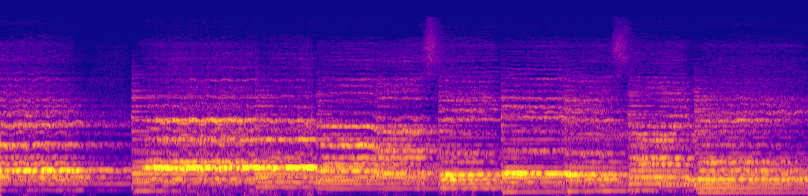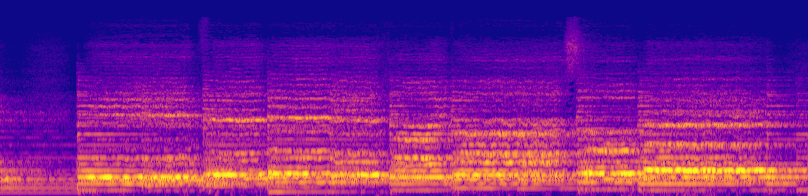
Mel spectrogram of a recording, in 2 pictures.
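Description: Choir singing a hymn in held chords that change every second or two, with short breaks between phrases about a second in and about nine seconds in.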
